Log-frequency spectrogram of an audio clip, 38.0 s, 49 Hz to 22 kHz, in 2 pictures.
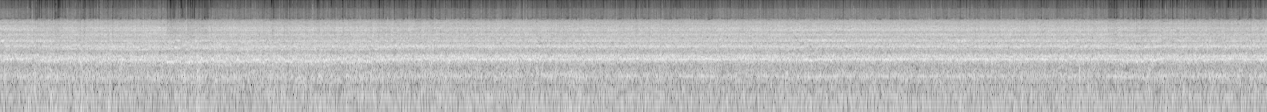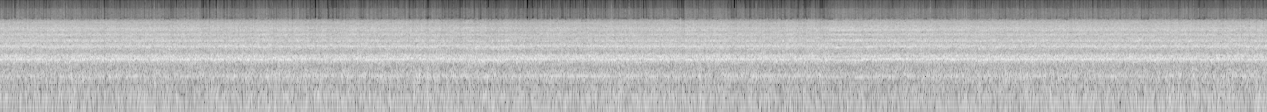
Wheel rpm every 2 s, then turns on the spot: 220, 200, 210, 230, 230, 230, 230, 230, 230, 230, 230, 230, 230, 230, 230, 230, 230, 240, 240.
none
